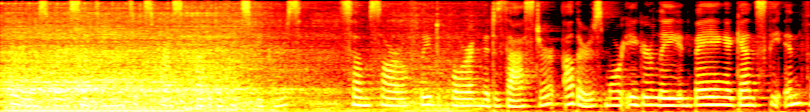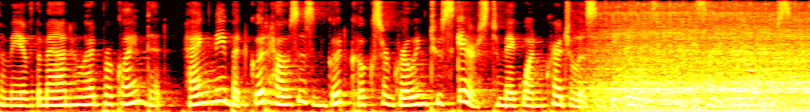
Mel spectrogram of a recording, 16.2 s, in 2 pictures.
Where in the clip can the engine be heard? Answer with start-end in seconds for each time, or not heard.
0.0-4.9, 13.8-16.1.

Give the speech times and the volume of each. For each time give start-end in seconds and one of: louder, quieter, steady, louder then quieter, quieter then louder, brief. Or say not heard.
0.0-16.1 steady.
